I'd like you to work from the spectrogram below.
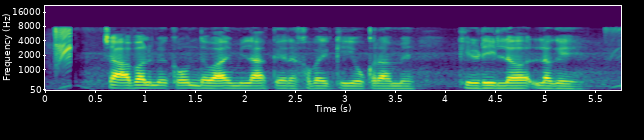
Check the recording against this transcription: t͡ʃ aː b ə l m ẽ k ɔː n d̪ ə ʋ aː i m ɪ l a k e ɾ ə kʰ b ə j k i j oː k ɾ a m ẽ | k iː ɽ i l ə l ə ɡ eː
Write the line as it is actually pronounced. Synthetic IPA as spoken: t͡ʃ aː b ə l m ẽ k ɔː n d̪ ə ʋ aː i m ɪ l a k e ɾ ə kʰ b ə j k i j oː k ɾ a m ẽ | k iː ɽ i l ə l ə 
